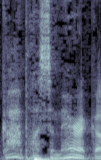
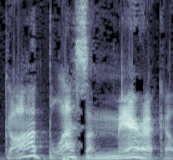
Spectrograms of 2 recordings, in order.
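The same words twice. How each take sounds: First: It sounds humble, like a sincere plea. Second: It sounds proud and triumphant, like a boast. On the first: It asks for help out of a hard situation. The speaker calls it right. "like help us do the right thing and help us just get out of the mire" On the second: It claims the nation is already specially favored. The speaker calls it wrong. "this triumphalistic"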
